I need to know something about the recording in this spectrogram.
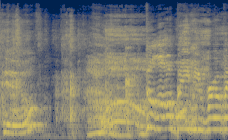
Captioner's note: gasps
